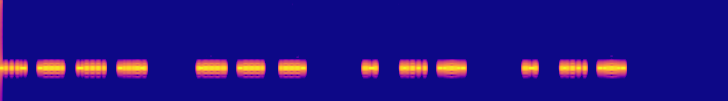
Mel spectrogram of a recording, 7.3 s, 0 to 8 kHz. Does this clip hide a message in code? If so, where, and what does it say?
Yes: Hellschreiber (Feld-Hell, 122.5 baud) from 0.0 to 6.3 s, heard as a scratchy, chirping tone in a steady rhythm, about 900 Hz. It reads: … 569 170 170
